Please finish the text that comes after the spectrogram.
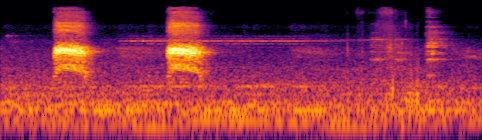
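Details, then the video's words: Indian crow giving two harsh, loud caws about a second apart, followed by fainter distant calls from other birds over a quiet background hiss. "Indian crow sound"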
